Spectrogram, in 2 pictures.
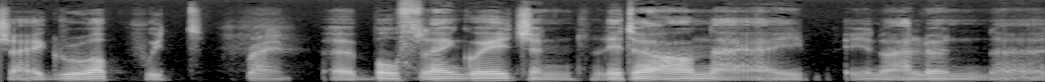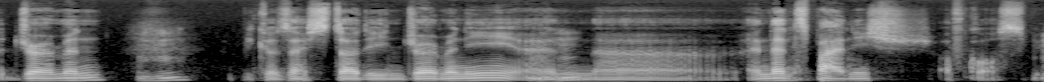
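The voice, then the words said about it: Thick accent. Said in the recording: “I still have a thick accent”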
